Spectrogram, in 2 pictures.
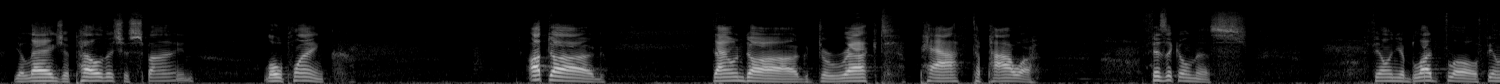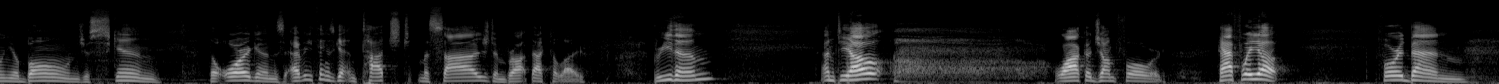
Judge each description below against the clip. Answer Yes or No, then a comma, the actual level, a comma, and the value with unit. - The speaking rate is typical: No, slow, 100 wpm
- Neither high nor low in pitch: Yes, medium, 160 Hz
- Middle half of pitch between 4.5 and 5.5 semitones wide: Yes, average, 5.2 semitones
